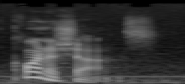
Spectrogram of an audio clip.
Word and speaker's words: cornichons: Cornichons.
